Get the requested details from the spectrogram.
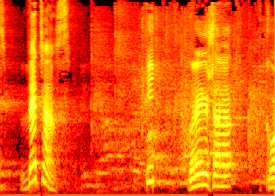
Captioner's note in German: Beifall AfD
